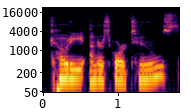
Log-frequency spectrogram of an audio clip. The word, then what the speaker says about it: Toombs: You can find me at Cody_Toombs.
